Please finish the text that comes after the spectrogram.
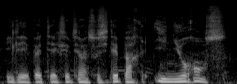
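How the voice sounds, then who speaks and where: A man's voice: on the low side, fast, dark tone, a little hiss or hum. A man giving a casual opinion monologue to viewers as a vlogger, rambling and stammering, swallowing words as he walks outdoors. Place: outdoors, walking, nearing a road.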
